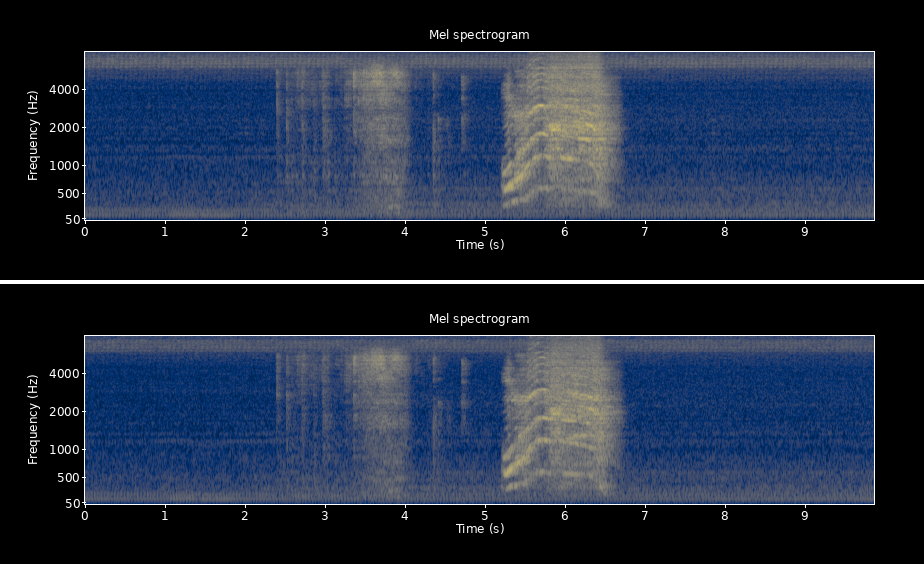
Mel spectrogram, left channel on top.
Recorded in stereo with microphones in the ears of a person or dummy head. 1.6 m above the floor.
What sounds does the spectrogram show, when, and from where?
0.0 s an insect: 45° left (ahead or behind), 1.1 m
2.4 s tearing paper: 15° left (ahead or behind), 0.9 m
5.2 s a scream: 35° left (ahead or behind), 1.5 m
